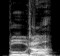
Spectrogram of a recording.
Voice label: common man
